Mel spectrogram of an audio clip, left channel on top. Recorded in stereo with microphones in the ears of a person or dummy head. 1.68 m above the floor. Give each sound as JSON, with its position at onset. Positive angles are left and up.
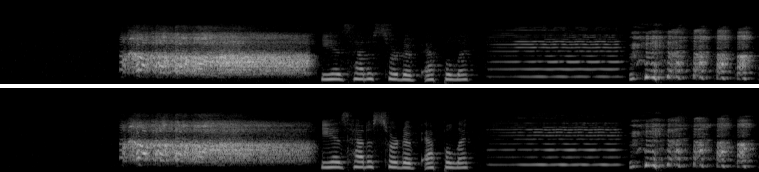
{"t": 1.2, "sound": "laughter", "side_deg": -10, "distance_m": 3.0}
{"t": 3.2, "sound": "a woman speaking", "side_deg": -20, "distance_m": 0.6}
{"t": 4.9, "sound": "a violin", "side_deg": -10, "distance_m": 6.5}
{"t": 6.3, "sound": "laughter", "side_deg": 5, "distance_m": 1.9}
